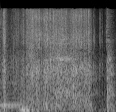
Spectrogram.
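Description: Black plastic mailer bag crinkling steadily as it is handled and cut open with a small knife. The rustling stops sharply just before the end.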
